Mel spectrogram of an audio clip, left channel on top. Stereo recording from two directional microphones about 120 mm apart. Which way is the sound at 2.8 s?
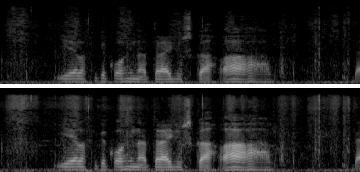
20° right (ahead or behind).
